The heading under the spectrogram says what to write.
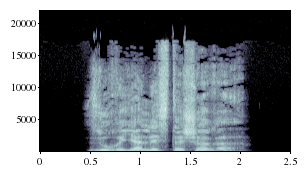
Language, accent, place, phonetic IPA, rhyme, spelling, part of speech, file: German, Germany, Berlin, [zʊʁeaˈlɪstɪʃəʁə], -ɪstɪʃəʁə, surrealistischere, adjective, De-surrealistischere.ogg
- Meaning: inflection of surrealistisch: 1. strong/mixed nominative/accusative feminine singular comparative degree 2. strong nominative/accusative plural comparative degree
